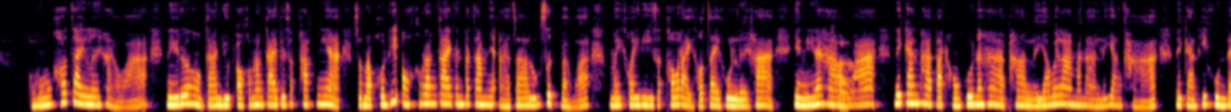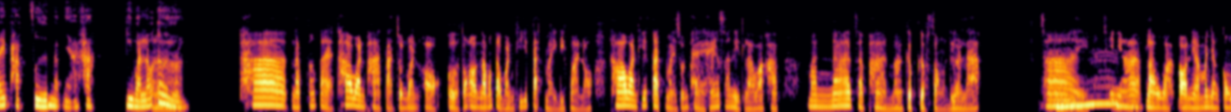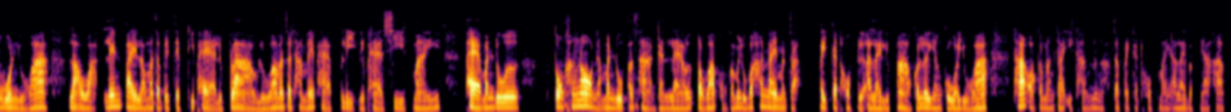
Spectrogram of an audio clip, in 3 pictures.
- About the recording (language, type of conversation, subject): Thai, advice, ฉันกลัวว่าจะกลับไปออกกำลังกายอีกครั้งหลังบาดเจ็บเล็กน้อย ควรทำอย่างไรดี?
- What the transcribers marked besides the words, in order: none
